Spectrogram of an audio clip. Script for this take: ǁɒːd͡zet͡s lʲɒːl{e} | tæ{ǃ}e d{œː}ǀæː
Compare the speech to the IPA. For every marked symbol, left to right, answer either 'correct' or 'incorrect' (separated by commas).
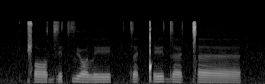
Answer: correct, correct, incorrect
